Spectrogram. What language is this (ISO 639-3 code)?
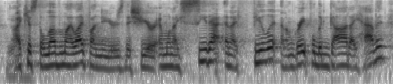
eng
